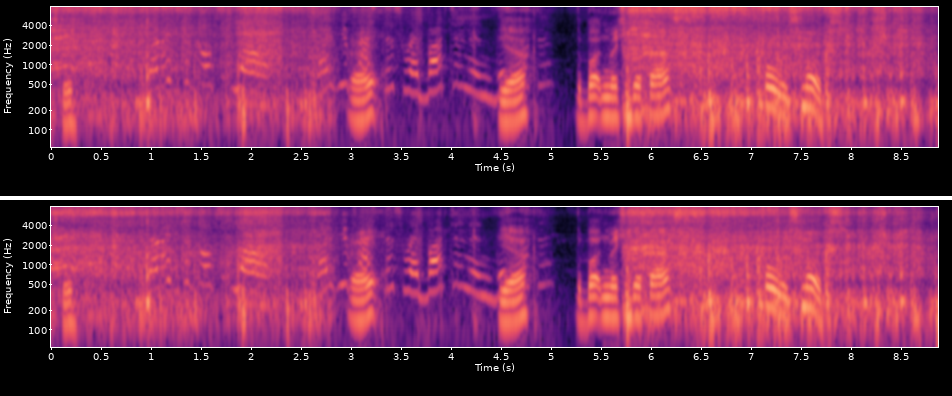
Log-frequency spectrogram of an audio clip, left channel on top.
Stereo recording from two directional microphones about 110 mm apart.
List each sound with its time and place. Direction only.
0.1 s speech: 20° left (ahead or behind)
0.4 s vehicle: 10° left (ahead or behind)
3.0 s speech: 5° left (ahead or behind)
3.5 s a sound: 20° left (ahead or behind)
4.2 s speech: 5° left (ahead or behind)
6.3 s vehicle: 10° left (ahead or behind)
7.3 s speech: 5° left (ahead or behind)
7.9 s vehicle: 25° left (ahead or behind)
